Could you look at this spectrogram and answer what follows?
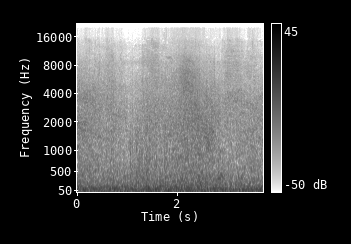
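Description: Tank fire and explosions in StarCraft 2, a dense continuous rumble of booming blasts and artillery with no clear pauses, loud and filling the mix.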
